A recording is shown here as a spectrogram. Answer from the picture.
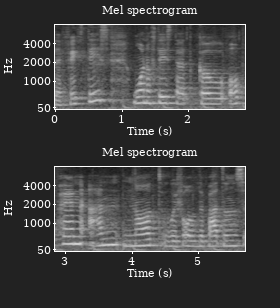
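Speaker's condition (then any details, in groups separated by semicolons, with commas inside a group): No condition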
